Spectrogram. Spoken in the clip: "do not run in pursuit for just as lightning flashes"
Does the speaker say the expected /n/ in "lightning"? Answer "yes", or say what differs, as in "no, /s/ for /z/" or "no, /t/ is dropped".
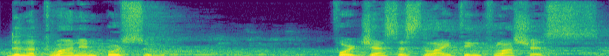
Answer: no, /n/ is dropped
